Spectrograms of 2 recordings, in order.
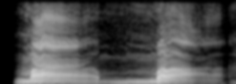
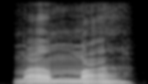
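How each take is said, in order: First: The vowels sound over-wide and choppy. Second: The vowels sound normal and smoothly joined. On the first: The speaker calls it wrong. "some kids might ma ma" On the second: The speaker calls it right. "So if I'm going mama"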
